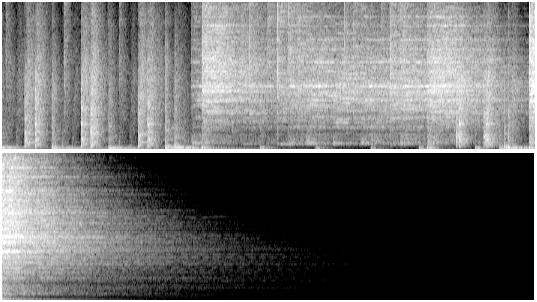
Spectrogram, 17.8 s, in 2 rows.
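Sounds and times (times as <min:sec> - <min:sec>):
drums recorded with rear Blumlein overheads: 0:00.0 - 0:11.3.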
